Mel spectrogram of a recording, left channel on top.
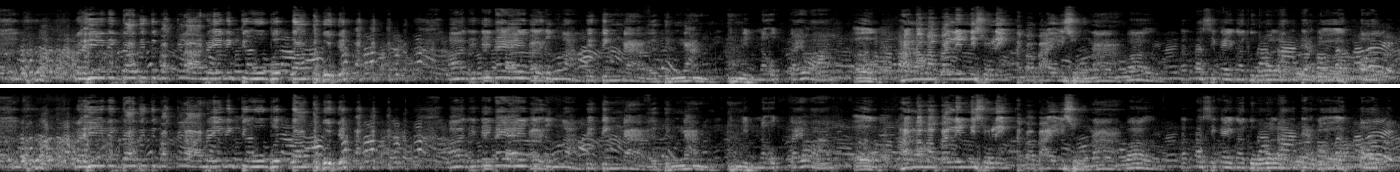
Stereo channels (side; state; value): both; normal; correlation 0.50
